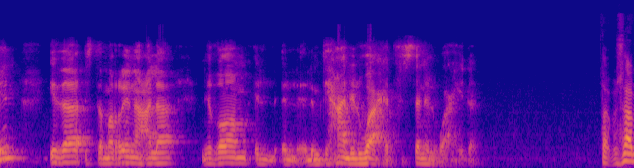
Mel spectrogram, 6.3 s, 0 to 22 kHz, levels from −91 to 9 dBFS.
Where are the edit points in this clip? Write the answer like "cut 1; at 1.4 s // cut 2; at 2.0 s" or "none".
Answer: cut 1; at 2.8 s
